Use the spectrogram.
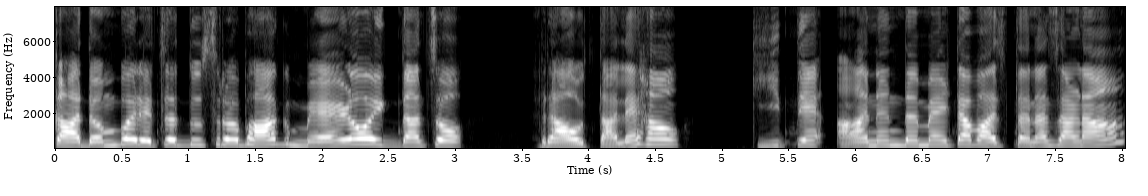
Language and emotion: Goan Konkani, happy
